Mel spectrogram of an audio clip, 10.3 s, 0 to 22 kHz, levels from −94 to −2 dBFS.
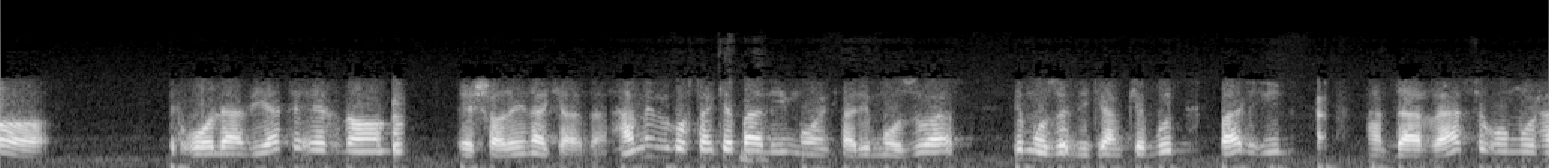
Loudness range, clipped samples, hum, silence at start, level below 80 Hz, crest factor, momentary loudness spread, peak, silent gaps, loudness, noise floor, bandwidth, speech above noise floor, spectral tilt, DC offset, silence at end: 2 LU; under 0.1%; none; 0 s; -56 dBFS; 18 dB; 14 LU; 0 dBFS; none; -18 LUFS; -57 dBFS; 3.9 kHz; 40 dB; -7 dB/octave; under 0.1%; 0 s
